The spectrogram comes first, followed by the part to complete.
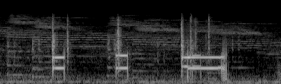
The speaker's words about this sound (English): Please dial in your birth month.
